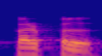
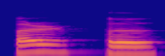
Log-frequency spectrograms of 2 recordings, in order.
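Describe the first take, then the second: First: Said in the usual way. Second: "Purple" as pur, short gap, pull; teacher sounding out both halves of "Purple"; syllable by syllable. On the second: Shown as a demonstration. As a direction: break "Purple" into two even beats. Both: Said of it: "has two syllables".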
